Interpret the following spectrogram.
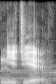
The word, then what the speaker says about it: Niger: a French country, so you're not supposed to pronounce it as you read it. It's pronounced Niger, right? Because it's French.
